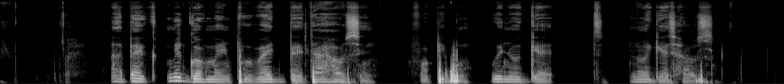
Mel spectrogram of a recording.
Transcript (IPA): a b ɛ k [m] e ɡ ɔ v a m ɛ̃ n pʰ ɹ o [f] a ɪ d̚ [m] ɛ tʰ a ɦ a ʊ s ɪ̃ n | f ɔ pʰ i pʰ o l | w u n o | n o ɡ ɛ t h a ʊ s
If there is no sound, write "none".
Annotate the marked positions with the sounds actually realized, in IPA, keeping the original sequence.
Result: m, v, b

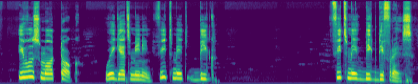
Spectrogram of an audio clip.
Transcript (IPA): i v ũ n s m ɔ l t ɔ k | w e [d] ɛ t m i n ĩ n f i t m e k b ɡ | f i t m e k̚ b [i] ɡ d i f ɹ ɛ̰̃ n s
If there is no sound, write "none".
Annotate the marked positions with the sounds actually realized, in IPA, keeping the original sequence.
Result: ɡ, i

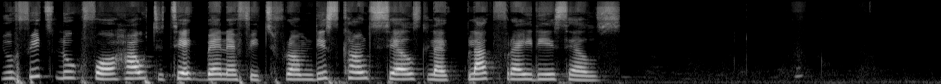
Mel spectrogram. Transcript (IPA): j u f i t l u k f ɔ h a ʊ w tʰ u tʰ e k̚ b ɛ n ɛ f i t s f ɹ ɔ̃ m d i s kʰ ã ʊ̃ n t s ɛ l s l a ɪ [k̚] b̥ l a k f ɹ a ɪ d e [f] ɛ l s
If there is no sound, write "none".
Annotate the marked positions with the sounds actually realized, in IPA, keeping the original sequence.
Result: k̚, s

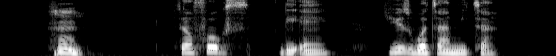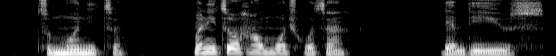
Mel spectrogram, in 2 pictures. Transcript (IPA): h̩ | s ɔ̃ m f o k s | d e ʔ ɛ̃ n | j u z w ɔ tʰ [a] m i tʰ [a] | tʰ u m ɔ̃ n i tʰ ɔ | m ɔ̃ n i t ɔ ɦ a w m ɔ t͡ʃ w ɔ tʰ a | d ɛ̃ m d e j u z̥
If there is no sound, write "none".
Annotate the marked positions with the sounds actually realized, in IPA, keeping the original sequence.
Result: a, a

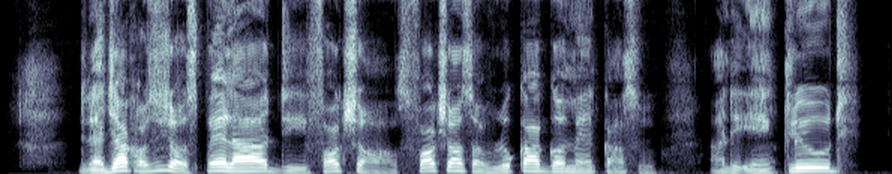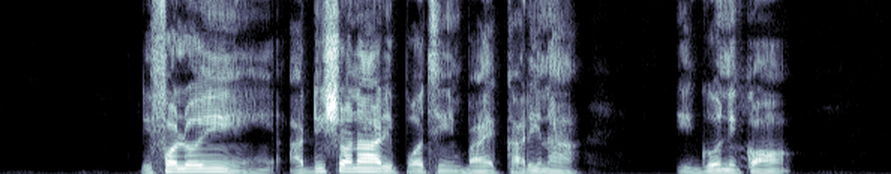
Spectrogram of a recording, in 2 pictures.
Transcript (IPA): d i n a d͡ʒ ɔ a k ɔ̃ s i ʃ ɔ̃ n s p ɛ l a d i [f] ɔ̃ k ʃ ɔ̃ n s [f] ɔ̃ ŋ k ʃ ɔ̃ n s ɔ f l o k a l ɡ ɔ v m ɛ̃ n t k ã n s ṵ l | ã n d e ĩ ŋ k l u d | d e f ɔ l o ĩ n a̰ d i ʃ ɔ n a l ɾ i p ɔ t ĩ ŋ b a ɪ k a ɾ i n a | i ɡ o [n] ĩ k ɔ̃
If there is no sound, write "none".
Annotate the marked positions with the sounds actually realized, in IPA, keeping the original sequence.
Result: f, f, n

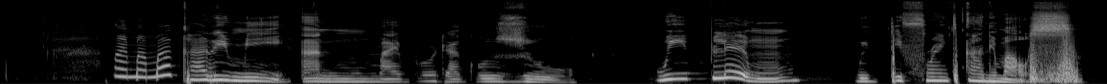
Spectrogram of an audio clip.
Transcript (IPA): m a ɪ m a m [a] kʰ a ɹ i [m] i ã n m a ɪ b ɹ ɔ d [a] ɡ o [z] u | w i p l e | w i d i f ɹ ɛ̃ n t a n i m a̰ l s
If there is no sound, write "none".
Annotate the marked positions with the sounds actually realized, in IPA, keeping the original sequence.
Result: a, m, a, z

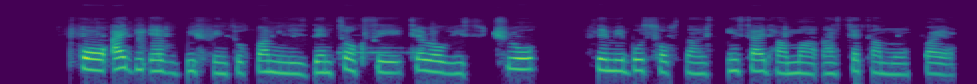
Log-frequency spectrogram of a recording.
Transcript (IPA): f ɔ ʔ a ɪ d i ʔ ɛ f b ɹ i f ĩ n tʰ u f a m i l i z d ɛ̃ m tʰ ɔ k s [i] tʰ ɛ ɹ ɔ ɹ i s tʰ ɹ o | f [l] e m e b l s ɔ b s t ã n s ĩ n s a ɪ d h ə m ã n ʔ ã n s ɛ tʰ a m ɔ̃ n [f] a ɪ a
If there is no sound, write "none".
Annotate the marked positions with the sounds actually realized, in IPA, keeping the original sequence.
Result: e, l, f

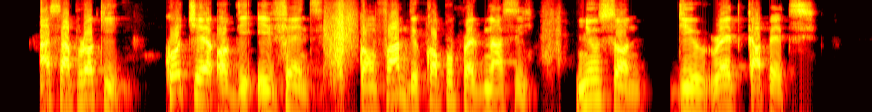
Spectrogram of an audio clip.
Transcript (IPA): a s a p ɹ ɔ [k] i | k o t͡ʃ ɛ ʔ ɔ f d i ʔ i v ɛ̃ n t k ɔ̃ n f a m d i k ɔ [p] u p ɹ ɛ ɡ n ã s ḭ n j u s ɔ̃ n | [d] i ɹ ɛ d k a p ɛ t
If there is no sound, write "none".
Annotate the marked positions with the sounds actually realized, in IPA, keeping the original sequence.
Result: k, p, d

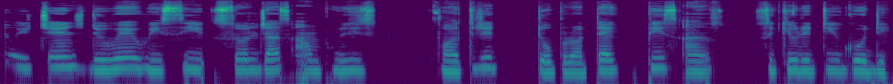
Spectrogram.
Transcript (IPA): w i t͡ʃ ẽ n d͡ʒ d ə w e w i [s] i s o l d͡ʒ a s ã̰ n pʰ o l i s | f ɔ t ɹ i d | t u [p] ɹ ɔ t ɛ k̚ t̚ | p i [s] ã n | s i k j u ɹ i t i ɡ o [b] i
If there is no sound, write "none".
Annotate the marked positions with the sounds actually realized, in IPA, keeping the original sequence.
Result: s, p, s, d

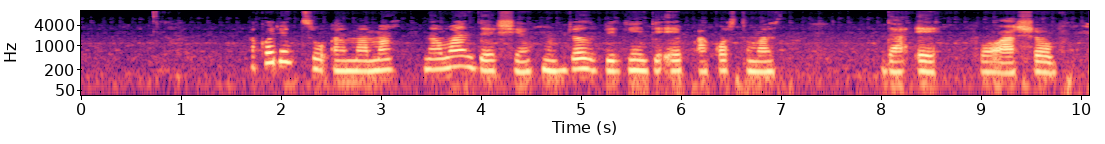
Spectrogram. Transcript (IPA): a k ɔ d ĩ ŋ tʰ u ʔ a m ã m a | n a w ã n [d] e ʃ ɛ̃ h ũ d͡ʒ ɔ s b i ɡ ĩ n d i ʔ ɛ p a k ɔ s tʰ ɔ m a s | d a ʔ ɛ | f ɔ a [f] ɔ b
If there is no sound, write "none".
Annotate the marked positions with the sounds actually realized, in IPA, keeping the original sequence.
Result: d, ʃ

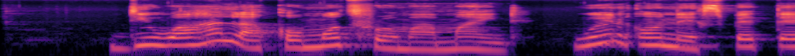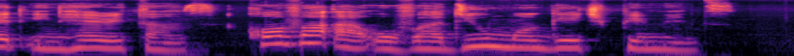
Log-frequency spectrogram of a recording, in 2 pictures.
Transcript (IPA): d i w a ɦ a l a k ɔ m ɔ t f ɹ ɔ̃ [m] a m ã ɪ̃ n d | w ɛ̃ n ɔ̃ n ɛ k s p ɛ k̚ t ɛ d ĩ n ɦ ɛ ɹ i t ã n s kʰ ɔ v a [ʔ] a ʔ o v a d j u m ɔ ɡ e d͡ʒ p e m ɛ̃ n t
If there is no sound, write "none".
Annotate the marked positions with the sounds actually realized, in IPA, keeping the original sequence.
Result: m, ʔ

